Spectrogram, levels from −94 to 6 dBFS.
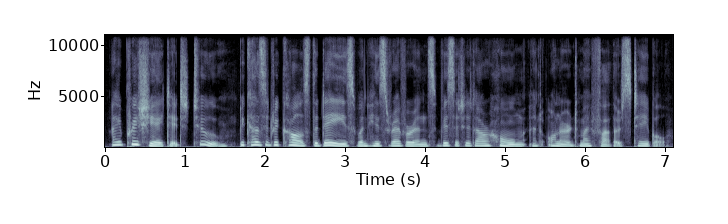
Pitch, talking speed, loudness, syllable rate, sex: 200 Hz, 170 wpm, -17 LUFS, 5.2 syllables/s, female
